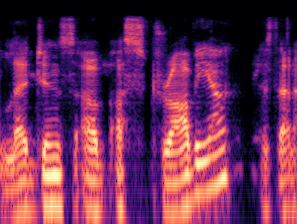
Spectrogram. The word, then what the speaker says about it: Astravia: a lot um but astravia is is kind of um I'd say the the canonical way to pronounce it because it kind of comes from Astra like astral like stars you know I like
